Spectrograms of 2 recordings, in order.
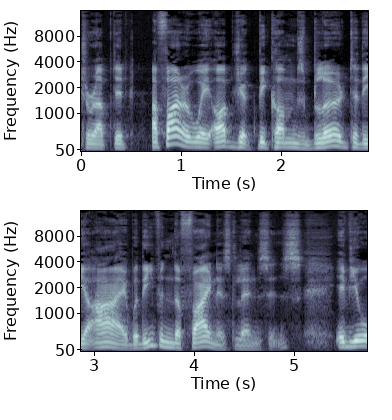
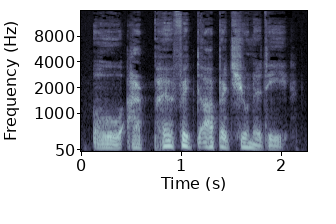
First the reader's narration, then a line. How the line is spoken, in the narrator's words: Pan whispered with enthusiasm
